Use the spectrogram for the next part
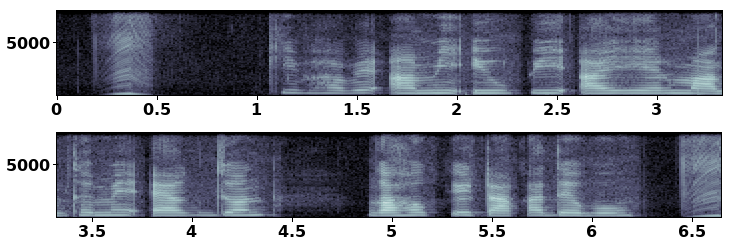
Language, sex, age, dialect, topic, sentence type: Bengali, female, 25-30, Rajbangshi, banking, question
